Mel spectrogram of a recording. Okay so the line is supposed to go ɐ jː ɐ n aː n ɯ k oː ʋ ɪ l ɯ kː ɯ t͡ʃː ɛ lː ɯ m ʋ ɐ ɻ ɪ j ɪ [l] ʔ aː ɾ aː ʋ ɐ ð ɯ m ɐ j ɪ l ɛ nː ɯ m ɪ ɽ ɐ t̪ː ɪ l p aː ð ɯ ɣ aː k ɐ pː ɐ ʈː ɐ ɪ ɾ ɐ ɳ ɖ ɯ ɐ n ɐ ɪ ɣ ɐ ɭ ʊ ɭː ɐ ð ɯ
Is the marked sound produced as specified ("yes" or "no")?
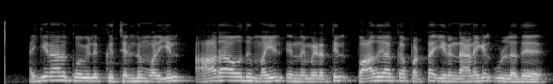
yes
